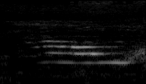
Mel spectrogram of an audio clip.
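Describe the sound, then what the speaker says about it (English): A single cat gives a short, rising meow, faint and a little distant, alone without any voices. "as a cat lover, I can appreciate the meowing there"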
